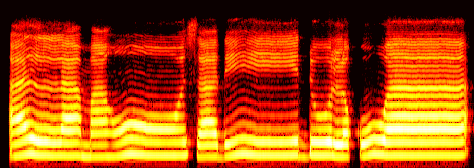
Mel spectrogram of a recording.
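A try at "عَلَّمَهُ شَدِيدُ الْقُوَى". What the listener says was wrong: Kangen sama Bu Rehan nih kayaknya shinnya ya. Nggak keluar. Shin. Ain. Ain. Ain. Ain.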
